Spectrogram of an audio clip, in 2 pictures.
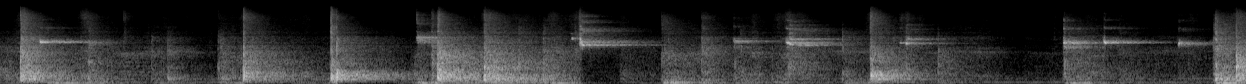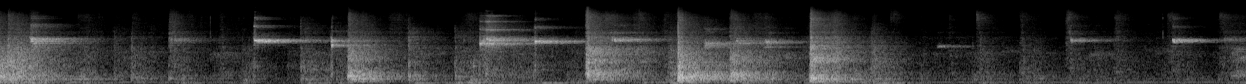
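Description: Training sabres clashing in a sparring bout: quick, irregular hits and thuds in runs of several, echoing in a large hall, with short high-pitched rings among the hits.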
